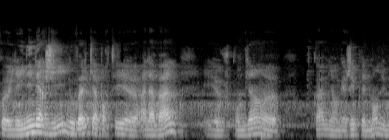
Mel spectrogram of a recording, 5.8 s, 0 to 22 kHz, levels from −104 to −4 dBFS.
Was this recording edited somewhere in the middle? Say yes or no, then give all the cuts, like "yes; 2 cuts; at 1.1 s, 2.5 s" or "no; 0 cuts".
no; 0 cuts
